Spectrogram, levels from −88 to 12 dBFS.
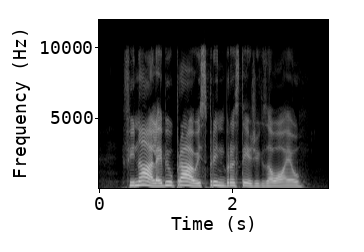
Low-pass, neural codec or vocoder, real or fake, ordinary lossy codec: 9.9 kHz; none; real; Opus, 64 kbps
